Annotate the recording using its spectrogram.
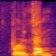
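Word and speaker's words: Bernthal: my god i can't say his name jen burntham burntham there you go thank you maddie will be the guy's name he will pronounce the guy's names when i can't do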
